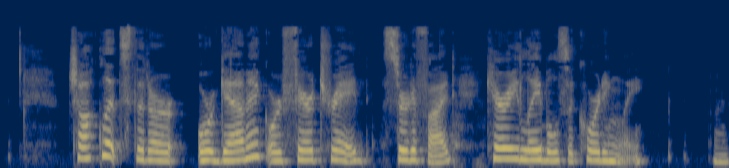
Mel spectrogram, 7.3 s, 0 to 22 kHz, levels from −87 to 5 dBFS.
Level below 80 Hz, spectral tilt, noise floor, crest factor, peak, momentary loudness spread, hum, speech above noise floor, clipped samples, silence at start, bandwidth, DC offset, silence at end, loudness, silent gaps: -68 dBFS; -5.5 dB/octave; -58 dBFS; 14 dB; -8 dBFS; 10 LU; none; 35 dB; under 0.1%; 0.7 s; 11.5 kHz; under 0.1%; 0 s; -23 LUFS; none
